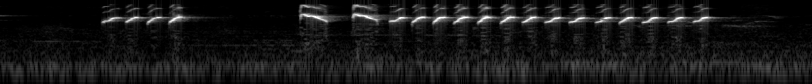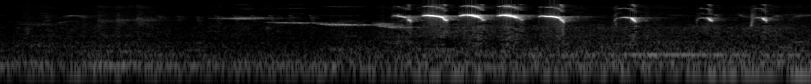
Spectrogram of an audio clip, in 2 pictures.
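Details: Sunda white-eye, called konin, singing energetically in the tembakan style: bursts of high, thin, rapid chirps repeated in quick runs, with pauses between bursts and a few faint lower whistles.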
